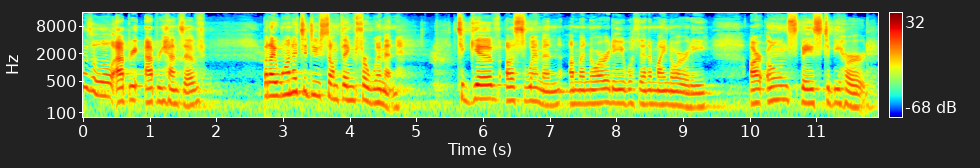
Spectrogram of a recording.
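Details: Adult woman who stutters, after years of covert stuttering; stuttering.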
